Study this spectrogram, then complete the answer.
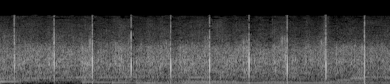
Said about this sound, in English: Somebody say praise the Lord. Let's give him another good hand clap of praise tonight.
